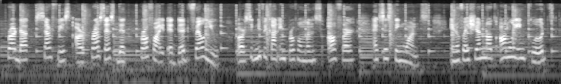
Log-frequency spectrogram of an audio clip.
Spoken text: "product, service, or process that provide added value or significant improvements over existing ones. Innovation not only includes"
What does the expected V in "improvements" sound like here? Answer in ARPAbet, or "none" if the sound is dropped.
none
